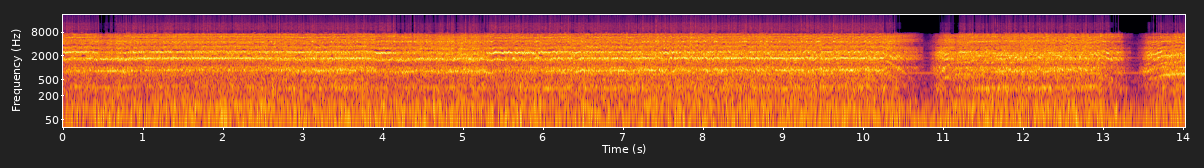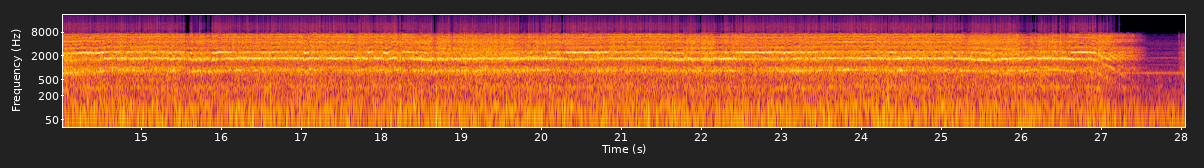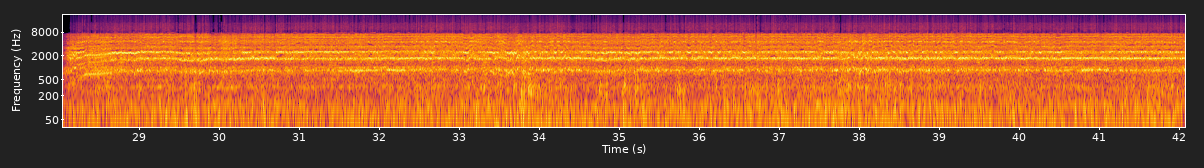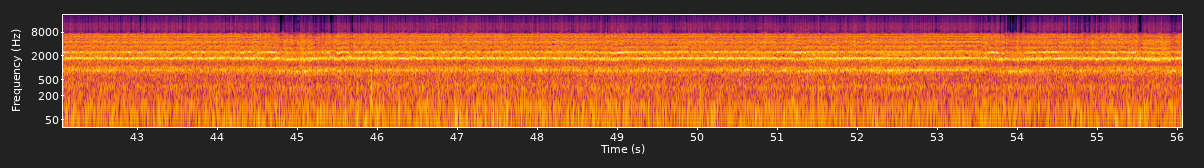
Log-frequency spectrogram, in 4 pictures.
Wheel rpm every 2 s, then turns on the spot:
230, 220, 210, 210, 210, 130, 160, 200, 230, 220, 230, 220, 230, 150, 150, 220, 220, 220, 230, 230, 230, 230, 230, 230, 230, 230, 220, 220.
none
